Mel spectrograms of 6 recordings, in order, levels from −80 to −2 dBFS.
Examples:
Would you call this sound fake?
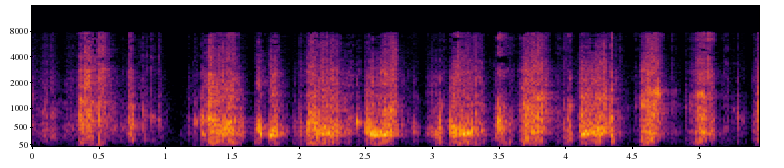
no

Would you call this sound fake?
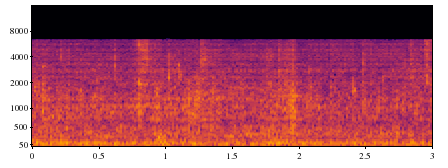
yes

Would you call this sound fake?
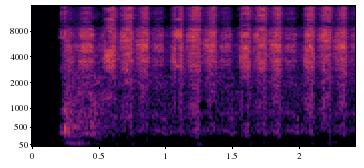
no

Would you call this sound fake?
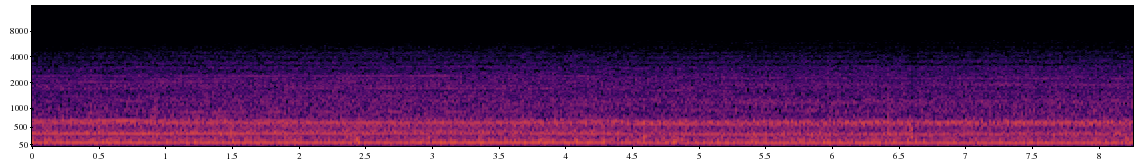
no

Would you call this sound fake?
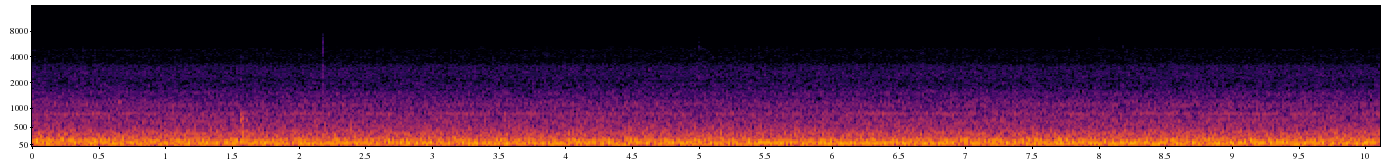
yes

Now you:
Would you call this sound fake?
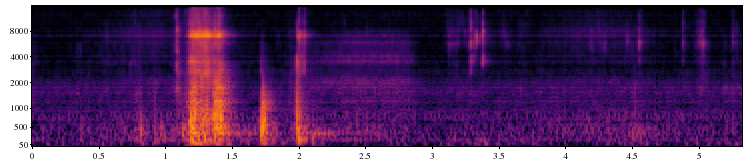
yes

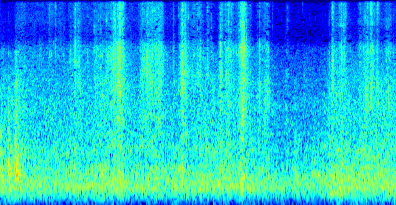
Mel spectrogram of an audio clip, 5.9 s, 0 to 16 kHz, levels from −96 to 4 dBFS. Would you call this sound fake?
no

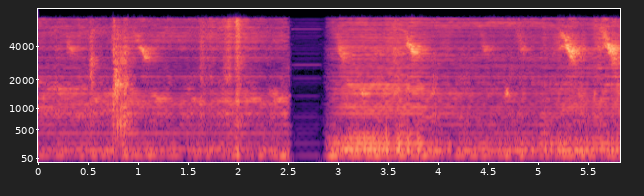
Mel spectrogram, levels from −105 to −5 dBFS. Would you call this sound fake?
yes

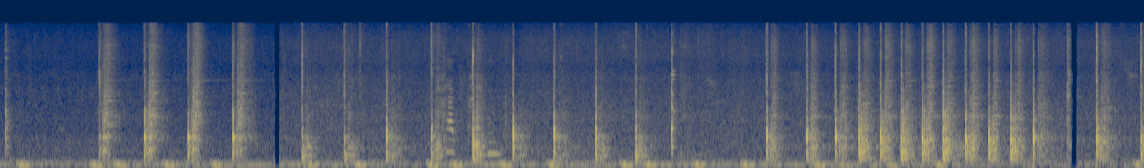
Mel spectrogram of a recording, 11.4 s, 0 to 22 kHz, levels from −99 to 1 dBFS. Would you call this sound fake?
no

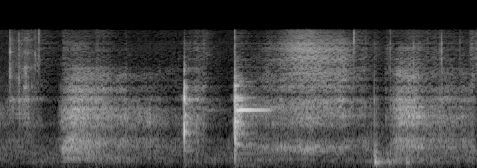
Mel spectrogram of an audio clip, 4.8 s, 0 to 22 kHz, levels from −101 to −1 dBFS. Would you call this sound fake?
yes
